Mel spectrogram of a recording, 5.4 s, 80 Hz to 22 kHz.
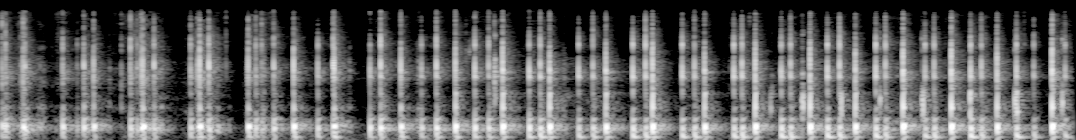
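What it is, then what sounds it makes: Cardboard box. A hollow green cardboard box with dark edges, held close to the mic, is tapped quickly with the fingertips. About 34 fast, dry taps land in uneven bursts, each with a hollow, boxy tone around 470 Hz, a bright papery click on top and almost no ring.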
